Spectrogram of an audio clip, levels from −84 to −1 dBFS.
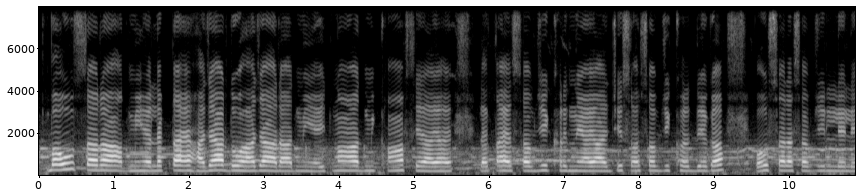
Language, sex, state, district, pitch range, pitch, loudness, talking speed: Hindi, male, Bihar, Supaul, 215-230 Hz, 220 Hz, -18 LUFS, 170 wpm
